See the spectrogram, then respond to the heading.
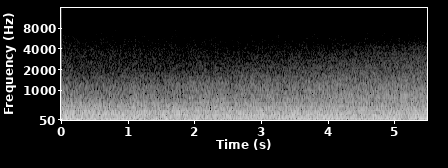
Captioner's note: none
